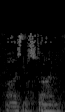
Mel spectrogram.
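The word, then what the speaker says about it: IJsselstein: Yes, that's how it's pronounced, I think, Eiselstein,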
